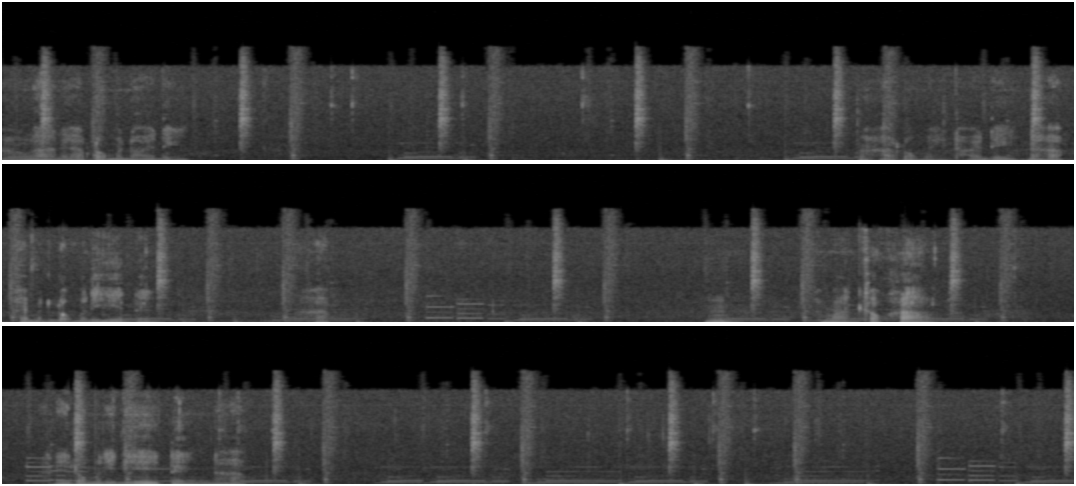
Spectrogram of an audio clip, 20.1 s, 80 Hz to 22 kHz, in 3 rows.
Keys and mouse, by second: 3.1 click, 4.8-7.1 drag.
